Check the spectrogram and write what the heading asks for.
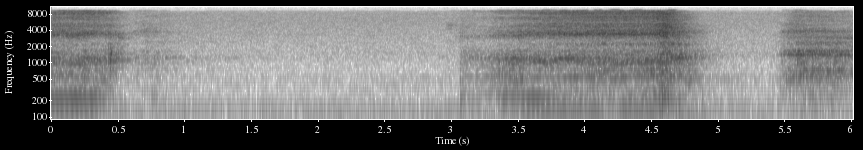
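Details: Snoring during sleep, recorded with the SnoreLab smartphone app.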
